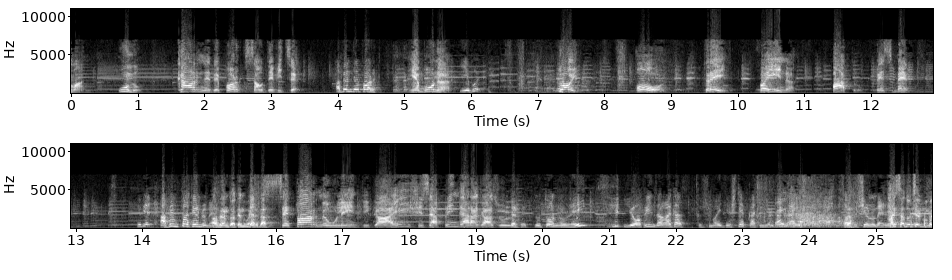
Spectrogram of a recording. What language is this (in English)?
Romanian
